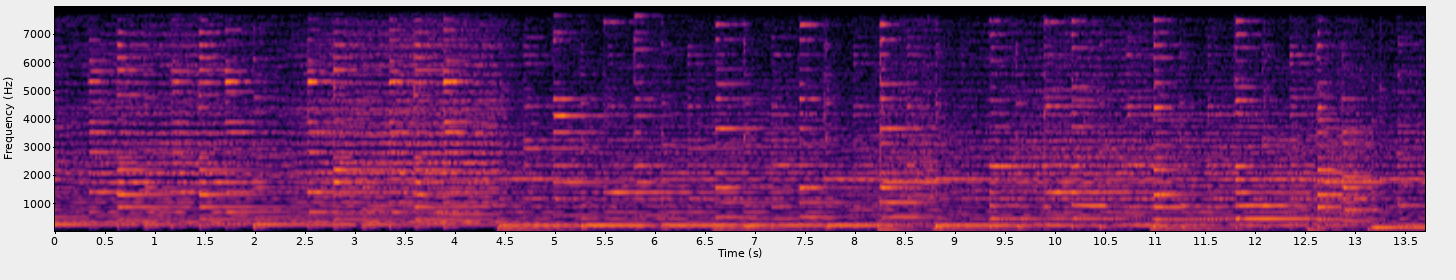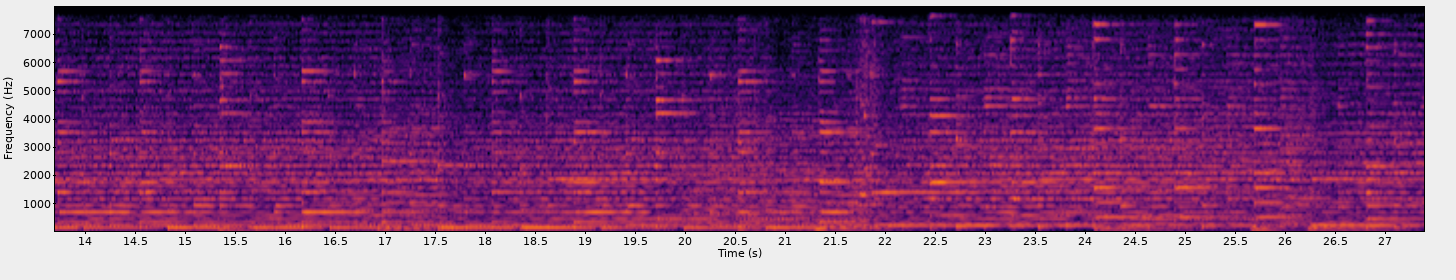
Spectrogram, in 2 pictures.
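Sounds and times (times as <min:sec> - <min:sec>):
orchestral guitar: 0:00.0 - 0:27.3.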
